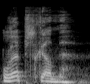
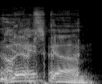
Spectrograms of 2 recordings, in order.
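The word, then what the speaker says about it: Lipscomb: know Li what's that how you say it lipsum okay don't try you can't pronounce two lip okay you got three letter word you can't pronounce it lip scum what lipsum de Borg all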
